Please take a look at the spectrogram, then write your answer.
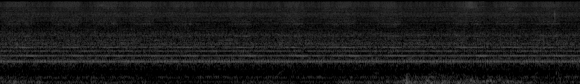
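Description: A die grinder fitted with a carbide burr whines continuously at high pitch while cleaning the eye of a forged rounding hammer, a steady close, even tone with some grinding texture underneath.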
